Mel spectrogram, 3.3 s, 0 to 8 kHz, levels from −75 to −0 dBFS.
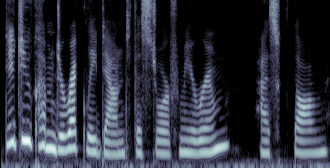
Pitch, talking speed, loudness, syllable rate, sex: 210 Hz, 235 wpm, -18 LUFS, 5.7 syllables/s, female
